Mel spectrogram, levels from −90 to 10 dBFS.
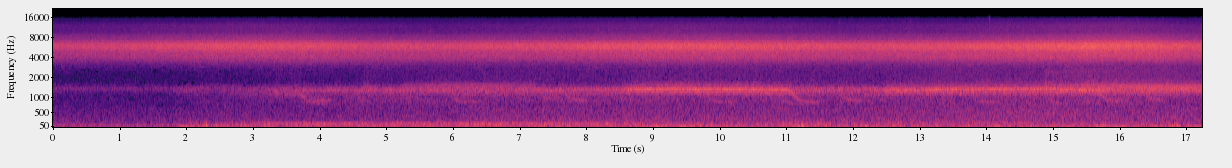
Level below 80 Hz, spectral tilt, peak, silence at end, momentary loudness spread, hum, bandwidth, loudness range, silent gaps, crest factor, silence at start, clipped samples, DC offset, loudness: -38 dBFS; 1 dB/octave; -4 dBFS; 0 s; 7 LU; none; 16 kHz; 5 LU; none; 16 dB; 0 s; under 0.1%; under 0.1%; -17 LUFS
